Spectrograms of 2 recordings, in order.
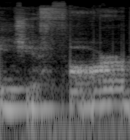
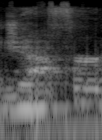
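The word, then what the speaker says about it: Jaafar: of this because her brother Jermaine, who is Jaffar's father, that's how he pronounces. I know most people say Jafar, but it's really Jermaine.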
